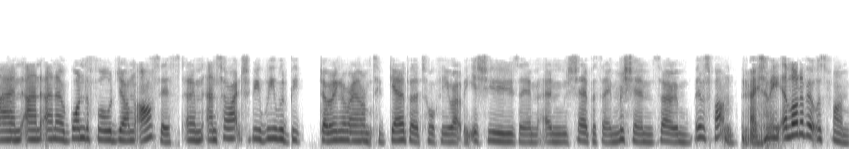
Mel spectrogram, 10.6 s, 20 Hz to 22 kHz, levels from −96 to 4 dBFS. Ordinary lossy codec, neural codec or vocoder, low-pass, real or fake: MP3, 32 kbps; autoencoder, 44.1 kHz, a latent of 192 numbers a frame, MeloTTS; 5.4 kHz; fake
